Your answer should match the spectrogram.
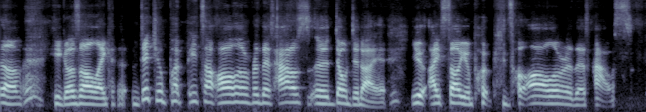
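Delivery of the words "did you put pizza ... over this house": fast, rattled-off angry rant. Describing an episode's opening, retelling Benson's rant, imitating Benson's angry fast rant. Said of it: "go on this rant where he's basically talking fast".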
